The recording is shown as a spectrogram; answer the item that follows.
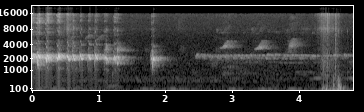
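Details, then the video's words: Lure call of a yellow-vented bulbul, meant to draw lazy bulbuls into answering: a rapid bubbly warbling burst that fades, one short note, then a long steady high tone with small chirps and a soft thump at the end. "Suara panggilan trucuk untuk memancing trucukan bahan ombyokan malas bunyi"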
